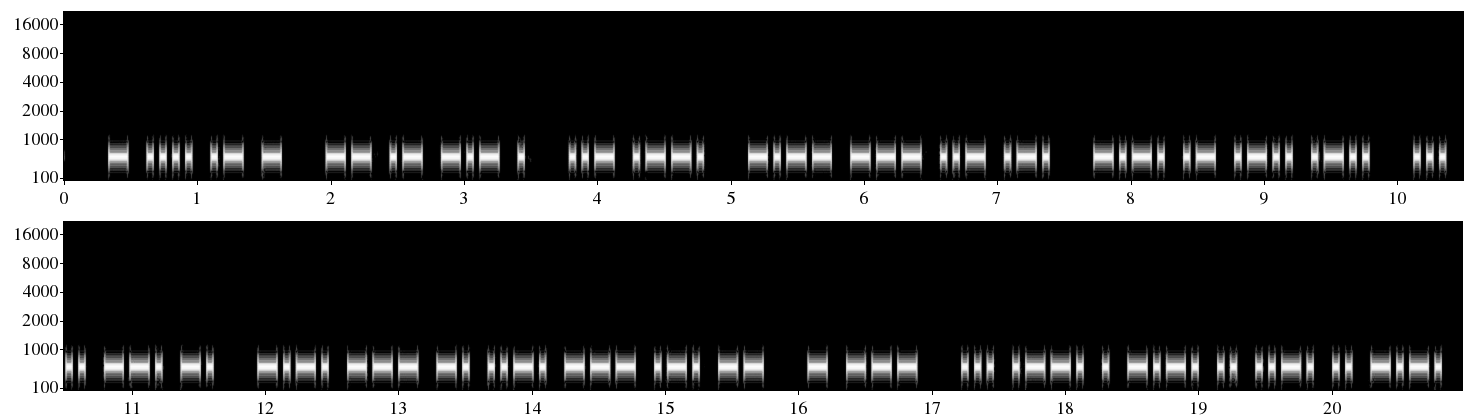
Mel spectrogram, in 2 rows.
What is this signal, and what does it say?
Morse code, heard as a keyed tone, about 25 wpm, 600 Hz. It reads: THAT MAKE UP YOUR CALL SIGN CONFORM TO SPECIFIC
